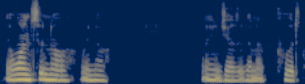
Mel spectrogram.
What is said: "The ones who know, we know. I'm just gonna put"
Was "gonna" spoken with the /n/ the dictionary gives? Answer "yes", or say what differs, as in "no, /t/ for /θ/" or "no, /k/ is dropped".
yes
